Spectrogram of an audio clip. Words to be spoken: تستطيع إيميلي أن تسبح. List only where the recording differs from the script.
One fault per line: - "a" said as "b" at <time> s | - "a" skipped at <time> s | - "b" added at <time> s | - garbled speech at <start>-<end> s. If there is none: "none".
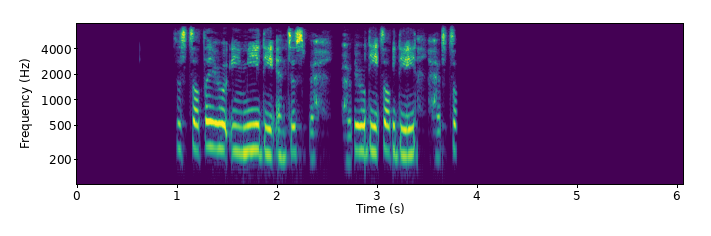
- garbled speech at 2.6-3.8 s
